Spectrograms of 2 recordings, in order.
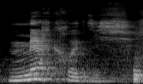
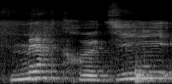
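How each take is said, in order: First: Said in the usual way. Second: "Mercredi" stretched slowly, higher; slow, higher-pitched "Mercredi", last syllable held; drawn out. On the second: Shown as a demonstration. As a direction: lengthen each syllable of "Mercredi". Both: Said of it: "quand on accroche tout ensemble".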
